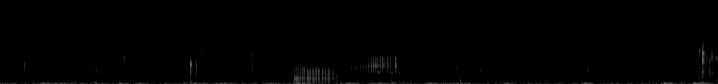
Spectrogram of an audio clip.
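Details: Adult woman's belly after a meal of fried rice and duck: gurgles, clicks and a brief low rumble, unedited with no artificial sounds added; normal bowel sounds.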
